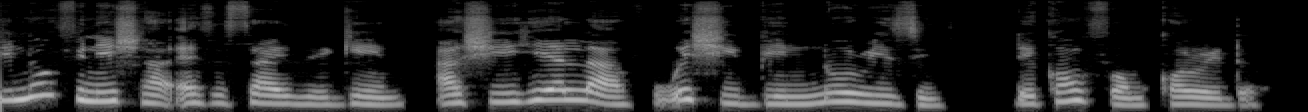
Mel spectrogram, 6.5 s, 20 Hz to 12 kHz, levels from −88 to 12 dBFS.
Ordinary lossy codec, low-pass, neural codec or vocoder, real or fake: none; none; none; real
